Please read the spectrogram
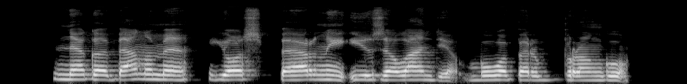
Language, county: Lithuanian, Vilnius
